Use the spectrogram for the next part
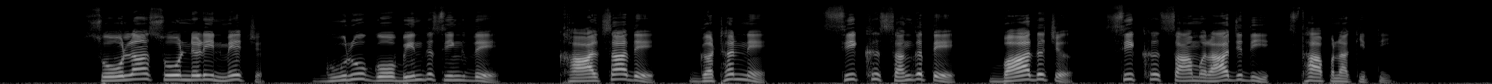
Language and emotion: Dogri, neutral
